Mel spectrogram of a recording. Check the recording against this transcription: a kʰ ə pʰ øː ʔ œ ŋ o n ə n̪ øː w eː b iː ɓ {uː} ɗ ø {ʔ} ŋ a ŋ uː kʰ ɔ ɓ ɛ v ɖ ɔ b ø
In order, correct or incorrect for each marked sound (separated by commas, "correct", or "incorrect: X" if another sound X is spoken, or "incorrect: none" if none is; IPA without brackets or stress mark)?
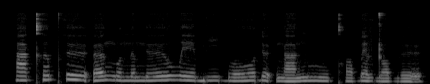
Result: incorrect: oː, correct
